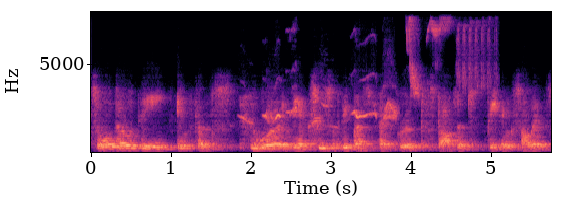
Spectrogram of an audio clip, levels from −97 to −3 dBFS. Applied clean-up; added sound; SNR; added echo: none; Bird; 11 dB; reverberation time 0.6 s.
